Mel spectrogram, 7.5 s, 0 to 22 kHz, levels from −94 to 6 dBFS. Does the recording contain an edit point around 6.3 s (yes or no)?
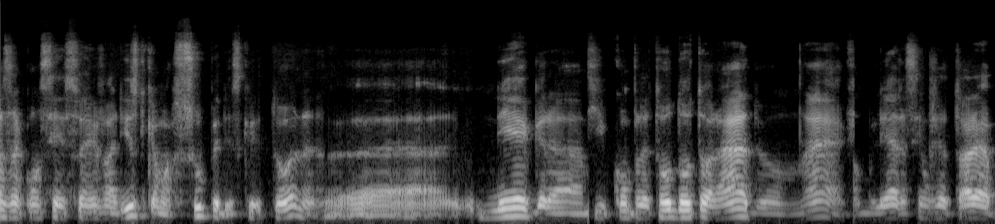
no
